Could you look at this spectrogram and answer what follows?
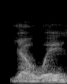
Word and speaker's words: Yahweh: De hecho, la palabra Yahvé, ¿verdad? Yahweh sería la pronunciación más o menos adecuada, ¿verdad? Acordémonos que es una palabra que no tiene vocales, ¿verdad?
